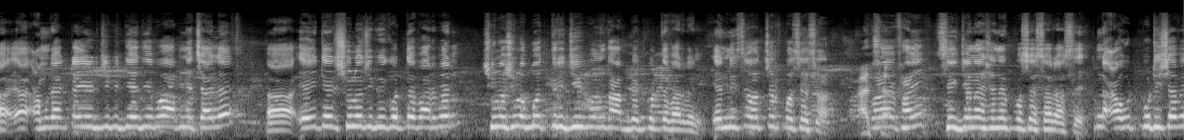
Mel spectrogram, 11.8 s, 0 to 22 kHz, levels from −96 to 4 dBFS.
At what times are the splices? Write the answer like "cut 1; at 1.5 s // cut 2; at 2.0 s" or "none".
cut 1; at 11.0 s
